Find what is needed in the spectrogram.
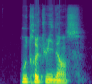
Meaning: presumptuousness, impertinence
- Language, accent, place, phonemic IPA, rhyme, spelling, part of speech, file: French, France, Lyon, /u.tʁə.kɥi.dɑ̃s/, -ɑ̃s, outrecuidance, noun, LL-Q150 (fra)-outrecuidance.wav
